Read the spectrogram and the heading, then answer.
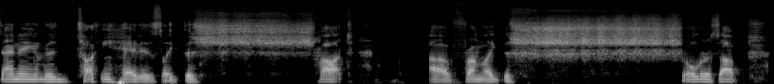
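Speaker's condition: Stuttering; little stuttering during this recording; not stuttering much at time of recording; repeated sounds, prolonged sounds, blocks

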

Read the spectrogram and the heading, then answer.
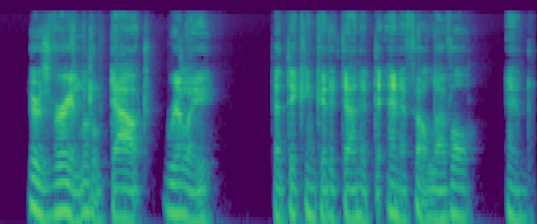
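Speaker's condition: No condition

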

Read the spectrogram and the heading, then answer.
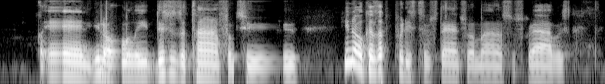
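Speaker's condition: No condition

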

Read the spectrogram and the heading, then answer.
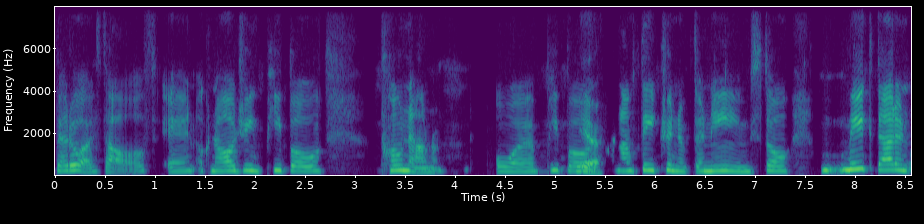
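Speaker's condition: Deafness, severe

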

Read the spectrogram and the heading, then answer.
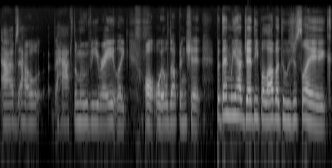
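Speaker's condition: No condition

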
